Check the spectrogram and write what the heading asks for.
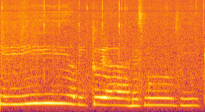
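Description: A man singing wordless notes unaccompanied: one long held note that swells and falls for the first second and a half, then a few shorter, steady notes.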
